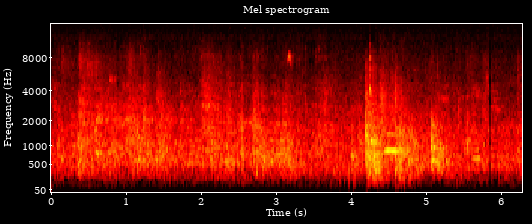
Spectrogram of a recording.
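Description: Bowling-alley din: steady mechanical noise from the lane machinery resetting and balls rolling, with background voices. A sharp knock comes about four seconds in and another about a second later.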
